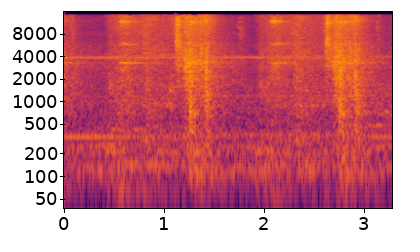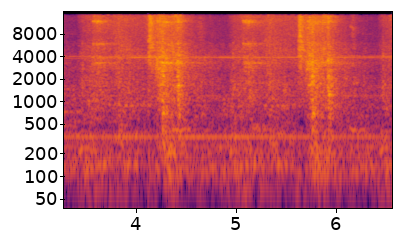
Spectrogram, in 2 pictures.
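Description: Double-lane horizontal form-fill-seal pouch packing machine running, with a sharp hissing burst about every one and a half seconds and smaller ones in between over a steady hum, each burst marking one cycle of the machine.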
